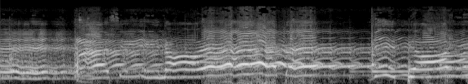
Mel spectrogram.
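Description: A woman singing an Odia folk song into a microphone through a PA, her melody wavering and ornamented, with hand-drum strokes on a double-headed barrel drum now and then.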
